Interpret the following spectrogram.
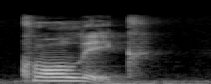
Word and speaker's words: colleague: it isn't colleague or it isn't colleague it's colleag colag so the stress is on the first syllable and we have the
